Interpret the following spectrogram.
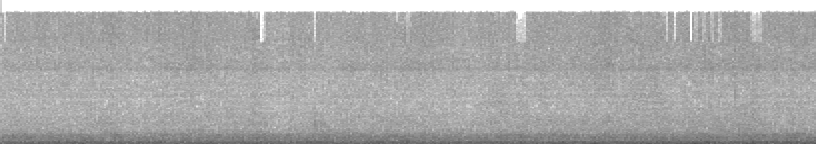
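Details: Continuous hum of many bees, an even, unbroken buzz with steady tonal bands and no pauses, slight swells in loudness toward the end.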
